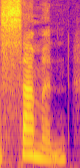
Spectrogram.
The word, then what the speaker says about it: salmon: P in receipt and a silent L in salmon to reflect their Latin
